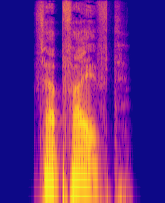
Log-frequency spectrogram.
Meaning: inflection of verpfeifen: 1. third-person singular present 2. second-person plural present 3. plural imperative
- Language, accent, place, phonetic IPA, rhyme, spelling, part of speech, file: German, Germany, Berlin, [fɛɐ̯ˈp͡faɪ̯ft], -aɪ̯ft, verpfeift, verb, De-verpfeift.ogg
